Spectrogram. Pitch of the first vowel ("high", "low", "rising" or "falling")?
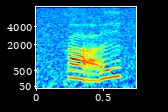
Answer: low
